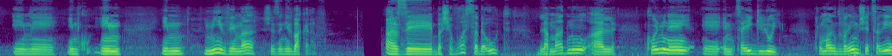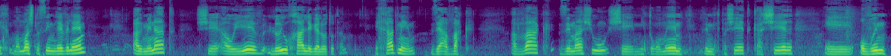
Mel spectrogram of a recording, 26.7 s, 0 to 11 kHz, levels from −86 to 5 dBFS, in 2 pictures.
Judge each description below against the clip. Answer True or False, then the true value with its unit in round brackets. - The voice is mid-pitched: True (155 Hz)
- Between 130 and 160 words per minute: False (100 wpm)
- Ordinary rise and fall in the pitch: True (3.7 semitones)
